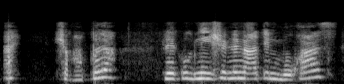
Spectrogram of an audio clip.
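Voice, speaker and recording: A woman's voice: high-pitched, moderate pace, sharp tone. A woman with a Filipino accent playing a chatty, inquisitive schoolgirl in a radio drama. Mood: chatty, eager. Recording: muffled, dull audio.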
